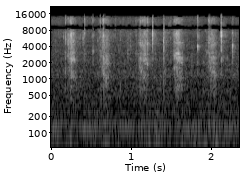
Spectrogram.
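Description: Green beans in a cast-iron pan being seasoned by hand: short scratchy crackles and rustles, a few a second, from the seasoning landing on the beans and the hand working over them.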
